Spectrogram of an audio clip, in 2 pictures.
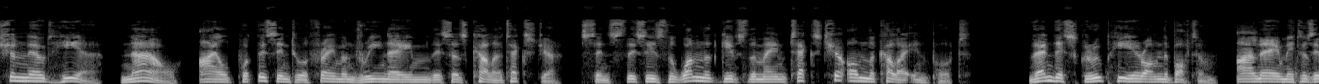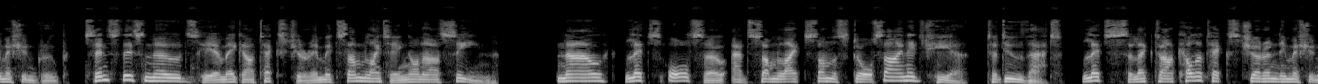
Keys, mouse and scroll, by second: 3.2 middle click, 3.4 drag, 4.8 right drag, 5.9 w, 7.1 w, 10.2 middle click, 12.1-12.5 drag, 13.4 ctrl+j, 13.9 w, 16.9 s, 18.9 click, 21.4 g, 23.7 click, 24.4 g, 25.2 click, 25.6-26.3 drag.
